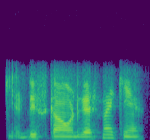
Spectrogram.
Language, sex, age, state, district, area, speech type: Kashmiri, male, 30-45, Jammu and Kashmir, Kulgam, rural, conversation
